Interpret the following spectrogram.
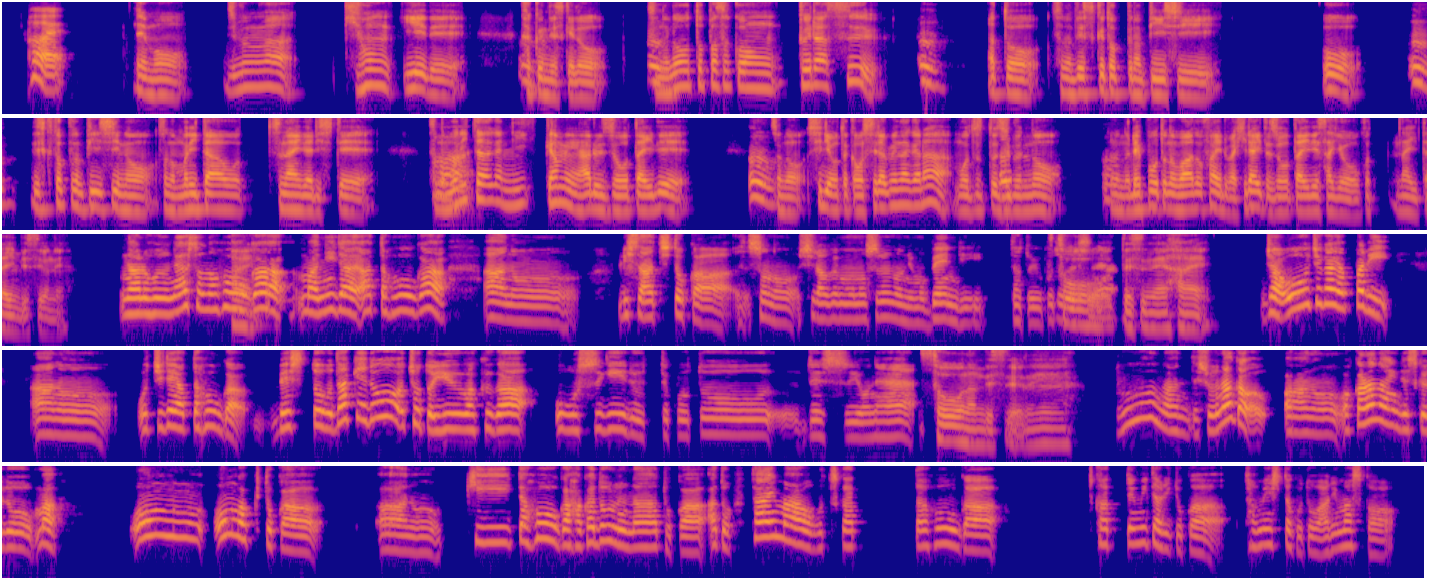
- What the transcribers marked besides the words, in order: tapping; background speech
- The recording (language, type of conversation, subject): Japanese, advice, 締め切りにいつもギリギリで焦ってしまうのはなぜですか？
